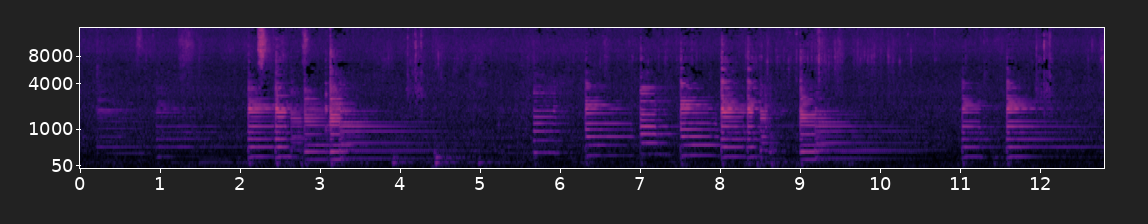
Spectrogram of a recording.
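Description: Acoustic guitar playing an unaccompanied instrumental passage: picked notes and chords in short groups that ring out and fade, soft at first and louder from about two seconds in.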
